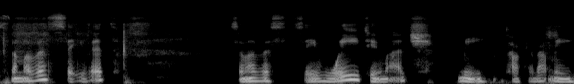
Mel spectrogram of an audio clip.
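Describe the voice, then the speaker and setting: A soft-spoken, somewhat breathy voice with a dark, mellow tone at a fairly slow pace. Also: woman, dry, close sound with no echo. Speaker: crafting video maker. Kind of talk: craft tutorial.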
